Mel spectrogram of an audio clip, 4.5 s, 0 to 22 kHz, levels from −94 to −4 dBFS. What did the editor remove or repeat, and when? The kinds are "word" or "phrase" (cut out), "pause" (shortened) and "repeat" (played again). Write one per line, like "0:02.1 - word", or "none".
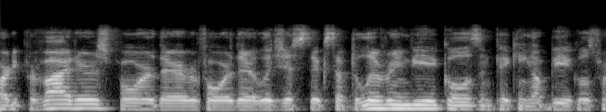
0:01.5 - word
